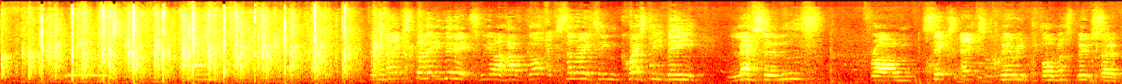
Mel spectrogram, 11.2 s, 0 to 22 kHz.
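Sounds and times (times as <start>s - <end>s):
room full of people applauding: 0.0s - 4.4s
speech: 6.0s - 11.2s.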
